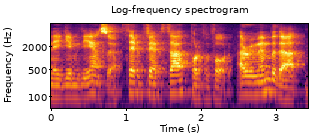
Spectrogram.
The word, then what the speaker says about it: cerveza: They told me C and Z is like TH sound in English, like the. So gracias, cerveza.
